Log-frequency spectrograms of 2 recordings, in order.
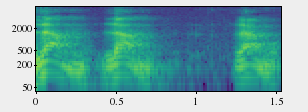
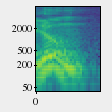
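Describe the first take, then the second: First: The name is said with an a vowel. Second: The name is said with a u vowel. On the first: The speaker calls it right. "la idea es que el nombre es Lam" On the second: The speaker calls it wrong. "no debo leerlo como se escribe"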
